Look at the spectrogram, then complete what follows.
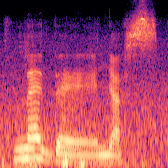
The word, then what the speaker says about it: nedēļas: So the last syllable is yes, and there is that consonant with a little comma underneath. Yes, yes. But the syllable that precedes the syllable yes is de, de, with the long vowel e, de, yes, de, yes.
